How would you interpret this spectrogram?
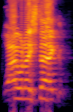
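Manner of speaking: high, loud mock-indignant yell; outraged interruption. Player cutting off the judges, mock-outraged shout. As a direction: burst in with exaggerated disbelief. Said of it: "I interrupted them".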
